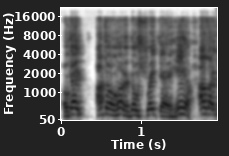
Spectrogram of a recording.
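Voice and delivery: ordinary delivery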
